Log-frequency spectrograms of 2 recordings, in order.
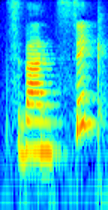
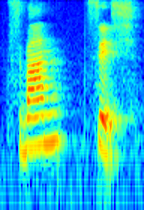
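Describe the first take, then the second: First: The word ends with a hard g sound. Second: The word ends with a soft ich sound. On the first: This is how some regional dialects say it. "in some dialects they actually do say zwanzig" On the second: This is the standard way to say it. "in standard German it's pronounced like zwanzig"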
